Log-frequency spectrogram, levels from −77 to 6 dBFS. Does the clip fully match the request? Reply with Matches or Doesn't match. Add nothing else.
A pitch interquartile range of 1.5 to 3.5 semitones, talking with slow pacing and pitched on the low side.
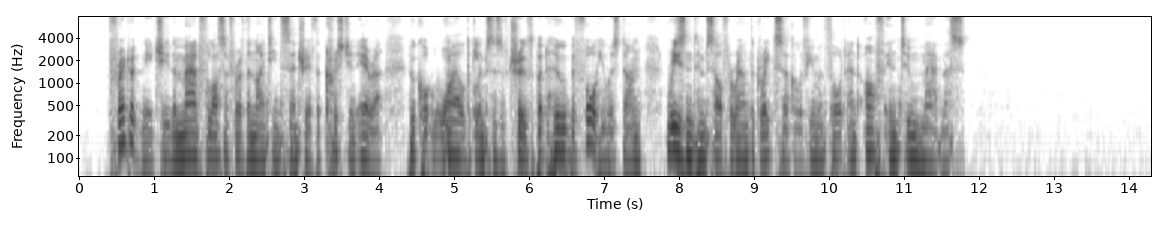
Doesn't match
